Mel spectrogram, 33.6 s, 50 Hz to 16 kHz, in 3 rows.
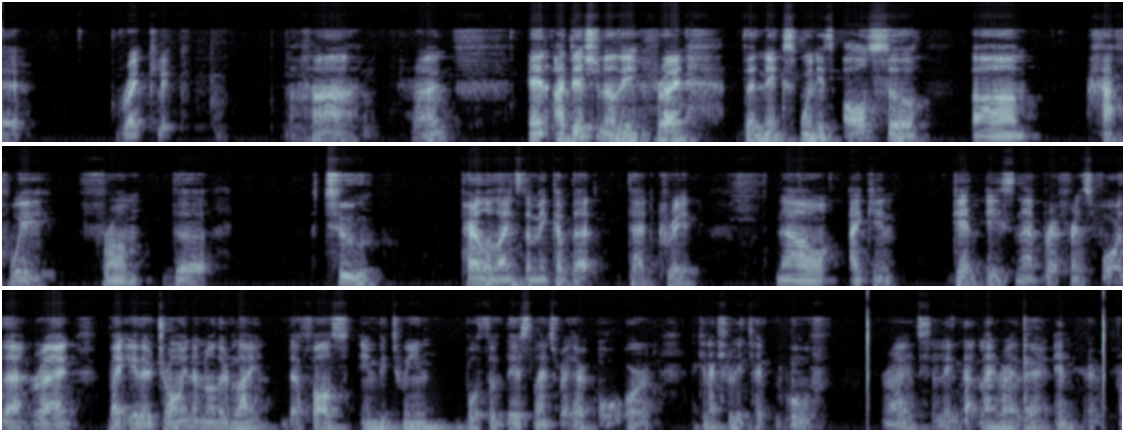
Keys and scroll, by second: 29.4-30.1 typing, 32.5 space.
